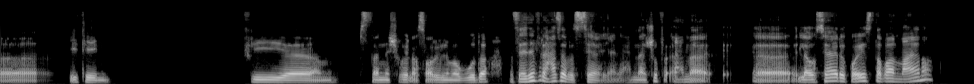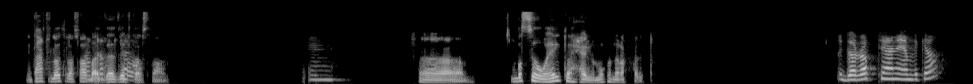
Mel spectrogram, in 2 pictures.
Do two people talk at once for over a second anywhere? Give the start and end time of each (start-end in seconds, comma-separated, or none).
none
